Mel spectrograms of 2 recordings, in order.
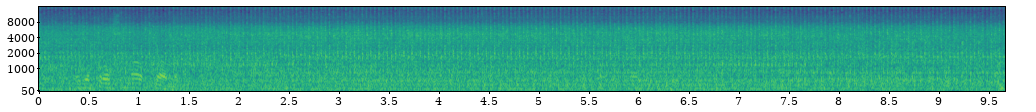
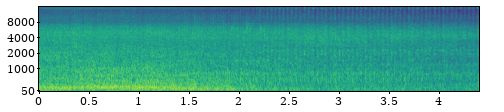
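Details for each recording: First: Mitsubishi L200 Triton diesel idling with a hard sharp knock about three times a second, sounding like an injector fault; idle rail pressure far too high, about 1,200 bar (116–117 MPa) vs 250–400 normal; injection module problem. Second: Mitsubishi L200 Triton common-rail diesel after fixing a faulty injection module: idles with a steady, even beat and no sharp knocking. Before the fix it knocked heavily with very high idle fuel pressure.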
